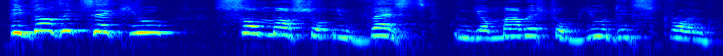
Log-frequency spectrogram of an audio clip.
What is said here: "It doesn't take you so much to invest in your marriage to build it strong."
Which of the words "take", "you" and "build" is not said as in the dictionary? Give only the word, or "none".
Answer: build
